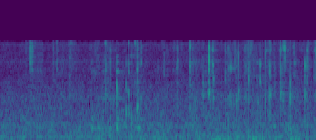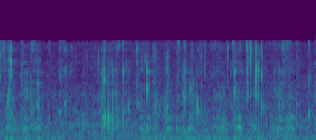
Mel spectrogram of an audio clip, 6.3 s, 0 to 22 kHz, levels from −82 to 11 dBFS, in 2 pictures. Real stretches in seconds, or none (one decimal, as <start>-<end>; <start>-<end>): 4.7-5.3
